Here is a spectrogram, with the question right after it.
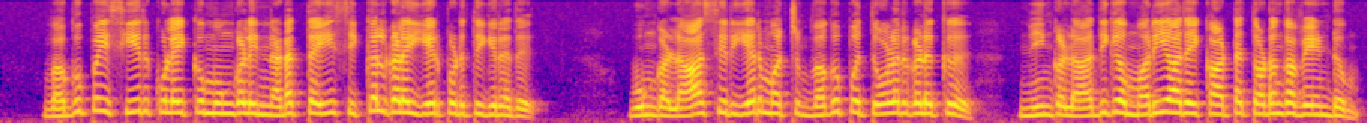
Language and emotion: Tamil, angry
